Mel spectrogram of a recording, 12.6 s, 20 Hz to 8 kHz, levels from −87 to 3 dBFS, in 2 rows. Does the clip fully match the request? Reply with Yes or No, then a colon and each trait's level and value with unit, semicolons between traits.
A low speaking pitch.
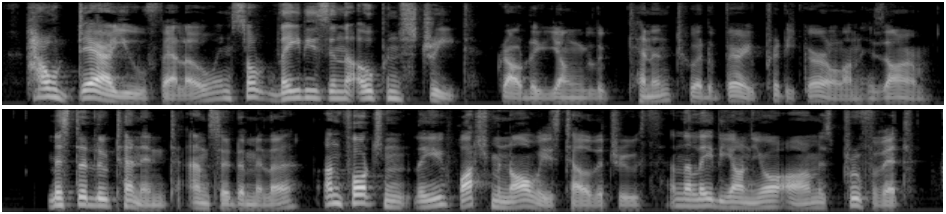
Yes: low, 120 Hz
